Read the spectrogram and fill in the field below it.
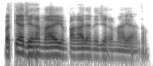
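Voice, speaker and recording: A man teaching a Bible study lesson, explaining slowly and asking his listeners rhetorical questions. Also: lowish voice, fairly bright tone, clear, resonant tone, no echo. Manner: slow, explanatory, asks rhetorical questions often.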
